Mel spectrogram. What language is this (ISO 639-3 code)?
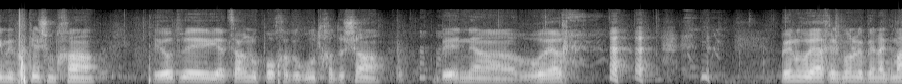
heb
